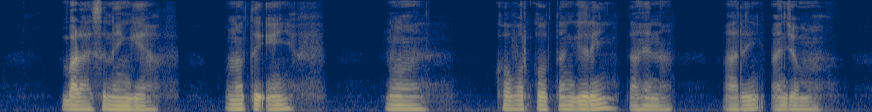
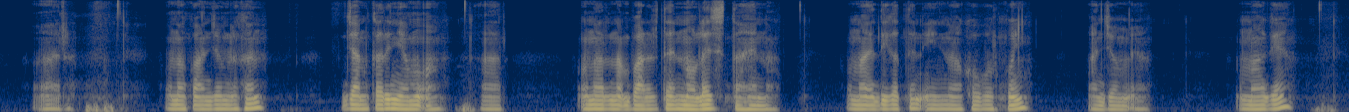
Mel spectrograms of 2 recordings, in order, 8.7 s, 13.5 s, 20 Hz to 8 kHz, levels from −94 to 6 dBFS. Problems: none marked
